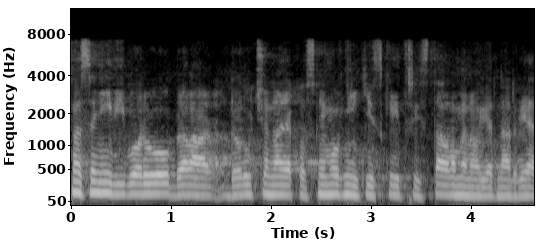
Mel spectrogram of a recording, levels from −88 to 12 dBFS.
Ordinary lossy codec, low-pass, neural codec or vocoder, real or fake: AAC, 64 kbps; 7.2 kHz; codec, 16 kHz, 8 kbps, FreqCodec, smaller model; fake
